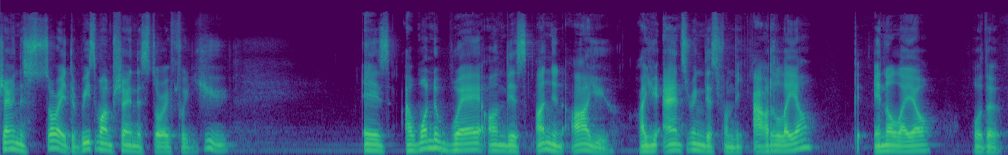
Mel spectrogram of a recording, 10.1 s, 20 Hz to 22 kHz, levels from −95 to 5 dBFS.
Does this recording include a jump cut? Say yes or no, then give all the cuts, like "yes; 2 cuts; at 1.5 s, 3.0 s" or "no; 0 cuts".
no; 0 cuts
